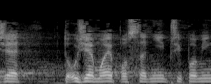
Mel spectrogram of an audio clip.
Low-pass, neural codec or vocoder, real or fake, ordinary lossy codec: 10.8 kHz; none; real; MP3, 32 kbps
